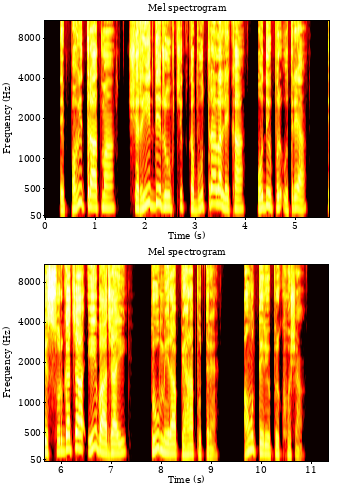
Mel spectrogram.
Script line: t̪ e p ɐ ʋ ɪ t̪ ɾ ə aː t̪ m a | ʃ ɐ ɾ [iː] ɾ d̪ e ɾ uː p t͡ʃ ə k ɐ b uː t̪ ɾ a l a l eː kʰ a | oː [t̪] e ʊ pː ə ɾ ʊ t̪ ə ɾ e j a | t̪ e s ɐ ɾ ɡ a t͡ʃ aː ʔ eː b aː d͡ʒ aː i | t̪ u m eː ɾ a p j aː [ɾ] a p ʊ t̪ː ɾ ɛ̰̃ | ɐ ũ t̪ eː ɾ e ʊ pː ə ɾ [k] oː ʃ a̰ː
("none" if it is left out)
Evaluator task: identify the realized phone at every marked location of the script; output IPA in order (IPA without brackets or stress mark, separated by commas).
iː, d̪, ɾ, kʰ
